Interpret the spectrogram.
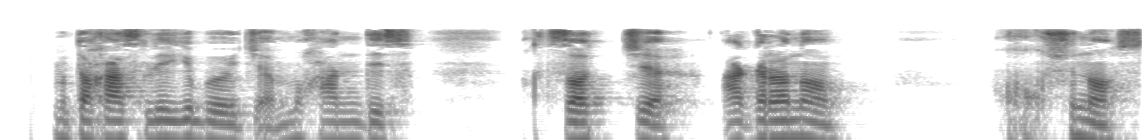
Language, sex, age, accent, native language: Uzbek, male, 25-34, Surxondaryo, Uzbek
